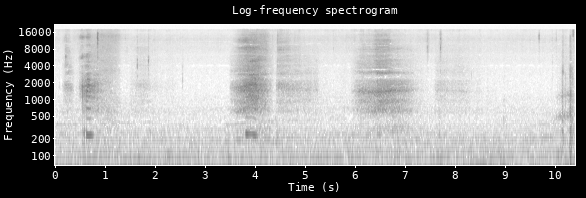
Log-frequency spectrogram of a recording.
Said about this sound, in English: I just blew out the candle because I was breathing.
